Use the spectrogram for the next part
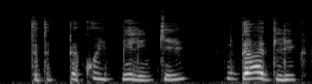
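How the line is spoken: Sobbing. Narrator (Russian): всхлипывала она

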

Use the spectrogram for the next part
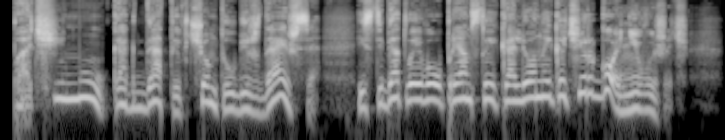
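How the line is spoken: Angry hiss. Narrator (Russian): в сердцах прошипел он

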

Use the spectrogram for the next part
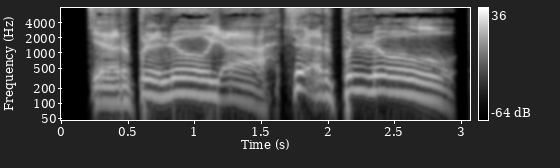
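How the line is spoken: Shouting, roaring through teeth. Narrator (Russian): прокричал он и, стиснув зубы, вновь заревел, как зверь

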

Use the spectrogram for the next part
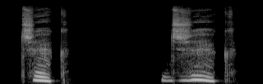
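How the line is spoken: Sobbing words. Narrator (Russian): Сквозь рыдание расслышала я собственные слова

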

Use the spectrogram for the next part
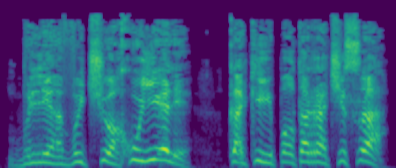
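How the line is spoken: Furious roar. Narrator (Russian): взревел Виктор Иванович

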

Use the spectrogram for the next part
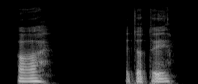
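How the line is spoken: Sighing. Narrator (Russian): вздохнул он

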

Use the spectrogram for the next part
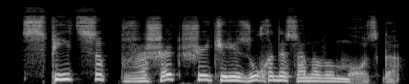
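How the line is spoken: Muttering. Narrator (Russian): пробормотал серая хитрость

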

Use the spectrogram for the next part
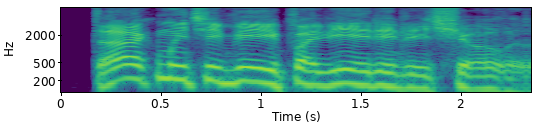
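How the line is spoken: Laughing. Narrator (Russian): засмеялся лейтенант

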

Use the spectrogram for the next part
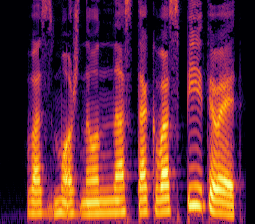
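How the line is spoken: Cheerful guess. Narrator (Russian): весело предположил Мартин

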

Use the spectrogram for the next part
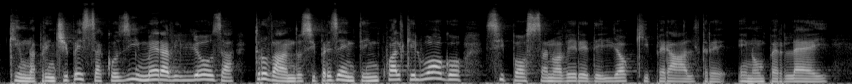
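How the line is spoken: Exclaimed. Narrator (Italian): esclamò Grazioso

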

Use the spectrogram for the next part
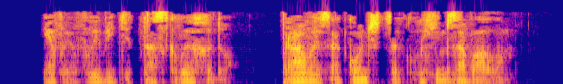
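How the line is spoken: Whispered explanation. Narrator (Russian): шепотом пояснил мех

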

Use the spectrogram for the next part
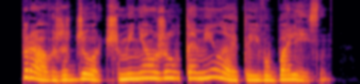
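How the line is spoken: Angry woman's voice. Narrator (Russian): говорила женщина сердитым тоном

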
